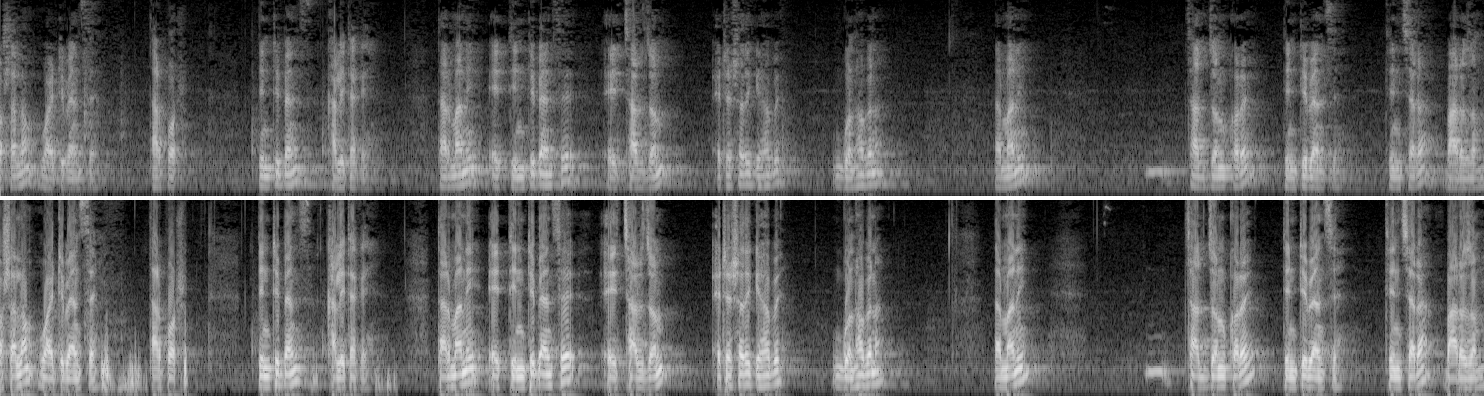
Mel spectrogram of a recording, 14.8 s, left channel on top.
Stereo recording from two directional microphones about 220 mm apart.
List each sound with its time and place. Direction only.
0.0 s speech: 55° right (ahead or behind)
1.5 s speech: 40° right (ahead or behind)
4.4 s a man's voice: 45° right (ahead or behind)
9.5 s a sound: 45° right (ahead or behind)
11.9 s a man's voice: 50° right (ahead or behind)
